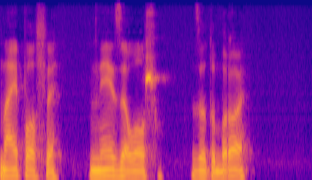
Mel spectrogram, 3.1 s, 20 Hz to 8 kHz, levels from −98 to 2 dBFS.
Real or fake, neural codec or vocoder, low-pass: fake; autoencoder, 48 kHz, 32 numbers a frame, DAC-VAE, trained on Japanese speech; 7.2 kHz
